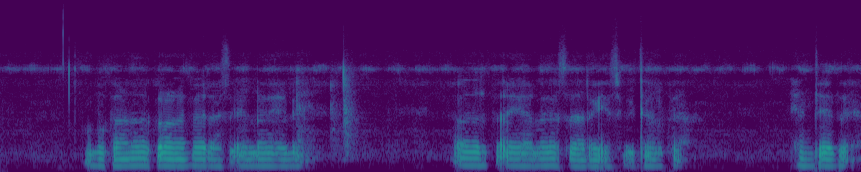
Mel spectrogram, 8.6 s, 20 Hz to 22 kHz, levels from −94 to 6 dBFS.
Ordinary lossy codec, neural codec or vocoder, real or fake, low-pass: none; codec, 44.1 kHz, 2.6 kbps, SNAC; fake; none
